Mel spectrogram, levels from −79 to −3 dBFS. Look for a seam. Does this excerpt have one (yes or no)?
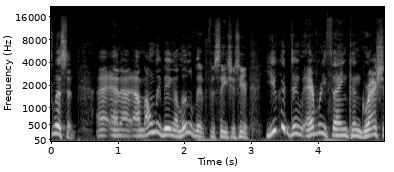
no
